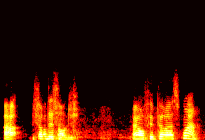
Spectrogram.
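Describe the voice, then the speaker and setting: A woman's voice: on the high side, fairly even intonation, brisk, dull audio. A woman hosting a casual live chat, talking bluntly and sarcastically, dropping Arabic phrases into her speech. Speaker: livestream host.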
